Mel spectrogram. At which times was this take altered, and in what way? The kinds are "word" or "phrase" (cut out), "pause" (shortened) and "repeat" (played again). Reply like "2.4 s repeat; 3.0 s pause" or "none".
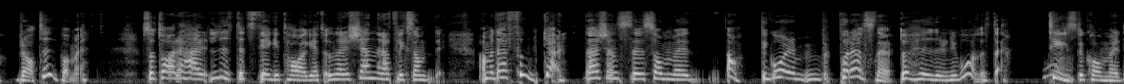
9.0 s pause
